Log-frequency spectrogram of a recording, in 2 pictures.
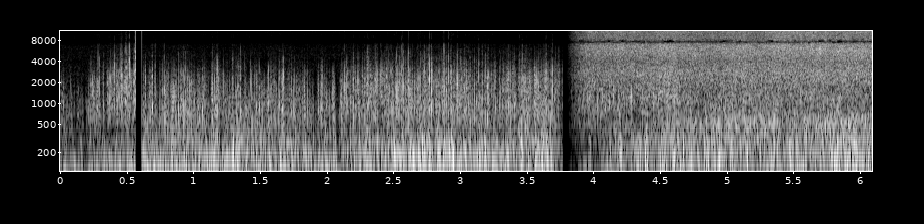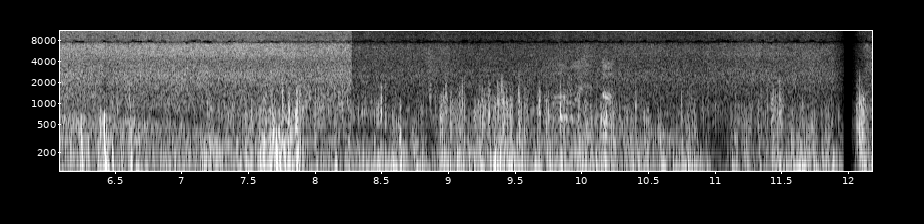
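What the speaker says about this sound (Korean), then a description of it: "바람 소리가 엄청납니다." Strong gusty wind roars against the microphone by the East Sea along a rocky coastal trail near Gangneung, with surf churning underneath, loud and unbroken throughout.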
